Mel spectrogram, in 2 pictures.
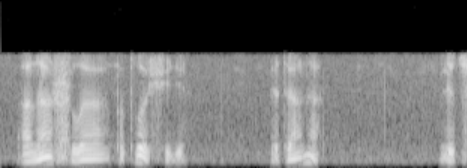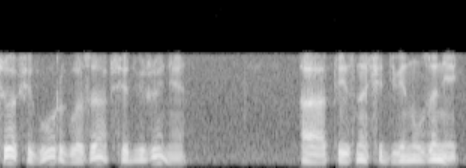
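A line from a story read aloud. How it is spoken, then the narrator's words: Quiet deep exhale. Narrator (Russian): Выдохнул тихо, глубоко, сказал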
